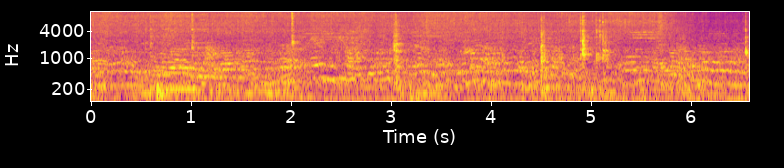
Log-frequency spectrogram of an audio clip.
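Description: Marinated meat pieces frying and sizzling in oil on a large flat street-food griddle (tawa). A metal spatula scrapes and clicks sharply against the griddle about five times as the pieces are turned.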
